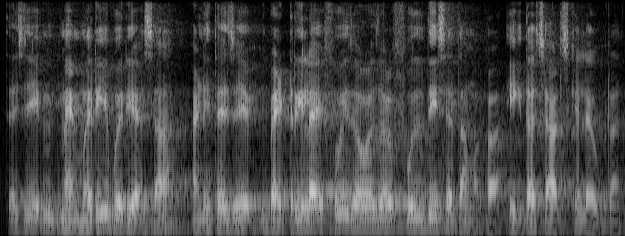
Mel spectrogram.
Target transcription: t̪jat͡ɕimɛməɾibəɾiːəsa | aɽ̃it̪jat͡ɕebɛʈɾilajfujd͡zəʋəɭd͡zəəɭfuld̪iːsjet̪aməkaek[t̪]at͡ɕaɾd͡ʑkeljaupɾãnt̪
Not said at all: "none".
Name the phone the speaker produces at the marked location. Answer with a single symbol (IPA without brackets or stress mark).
d̪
